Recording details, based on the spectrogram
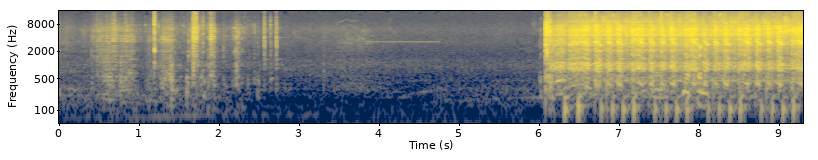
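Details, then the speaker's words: Audi RS2 5-cylinder barn find, abandoned in an orchard for years: starter cranks at a steady even chug of about four beats a second but the engine never fires; spark check on one plug now shows no spark, possibly from a bare, damaged ignition wire. "All right, stop. So now no spark. Now no spark. We did have spark. Now no spark."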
